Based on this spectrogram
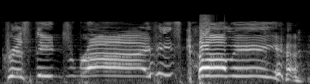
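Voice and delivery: high, loud frantic scream; desperate shouted warning to his daughter; panicked yell. Retold or imitated. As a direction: scream it as if a bear is on your heels. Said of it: "I started screaming and yelling".

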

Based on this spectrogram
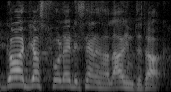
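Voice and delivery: normal talking voice

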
